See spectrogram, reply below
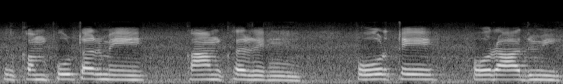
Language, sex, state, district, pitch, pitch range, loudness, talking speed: Hindi, female, Haryana, Jhajjar, 225 Hz, 210-235 Hz, -14 LUFS, 85 wpm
